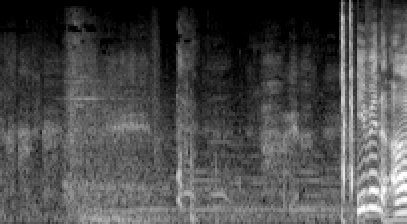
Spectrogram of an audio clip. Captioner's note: Sue Storm coughs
